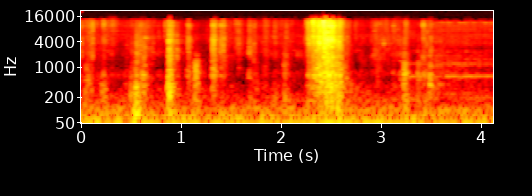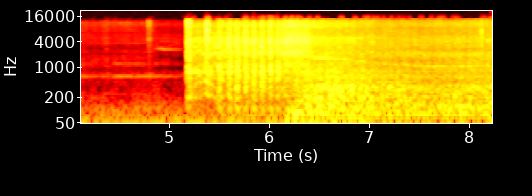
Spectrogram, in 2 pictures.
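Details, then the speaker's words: Chevy S-10 4.3 Vortec after starter replacement and battery reconnect: quiet, then cranks and catches about five seconds in with slight hesitation, settling into a steady even run; normal start, sounds good. "It sounds good. >> Sounds good. >> I'm satisfied."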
